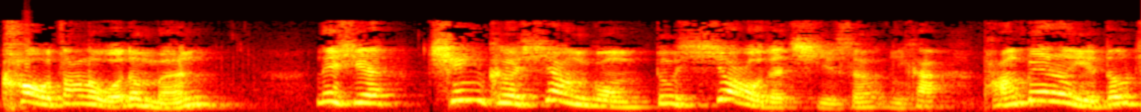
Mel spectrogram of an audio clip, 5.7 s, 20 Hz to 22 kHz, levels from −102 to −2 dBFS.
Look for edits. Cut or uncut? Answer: uncut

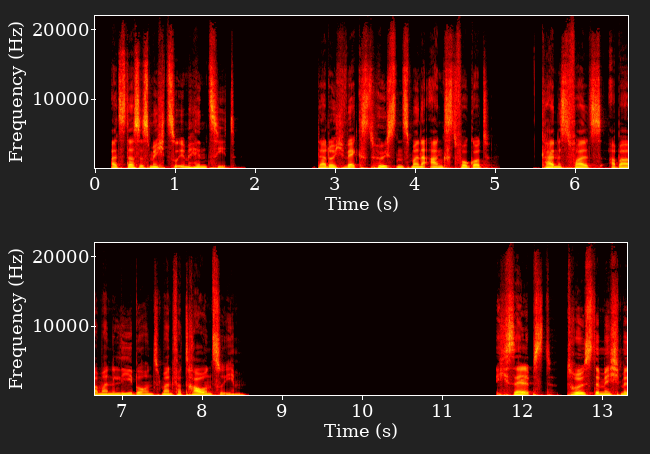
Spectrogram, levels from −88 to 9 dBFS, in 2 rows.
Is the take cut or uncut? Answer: cut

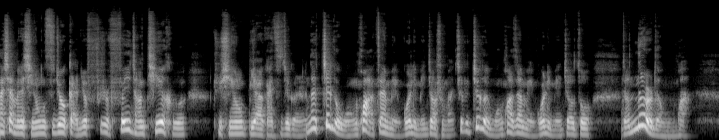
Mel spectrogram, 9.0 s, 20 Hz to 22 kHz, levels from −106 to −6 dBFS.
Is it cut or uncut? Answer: cut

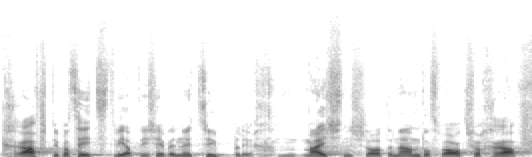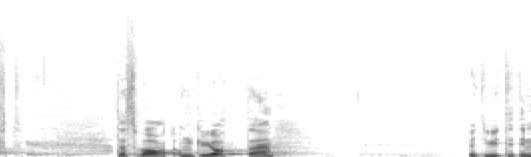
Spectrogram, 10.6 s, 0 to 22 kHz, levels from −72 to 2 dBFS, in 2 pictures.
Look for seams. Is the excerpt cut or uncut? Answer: cut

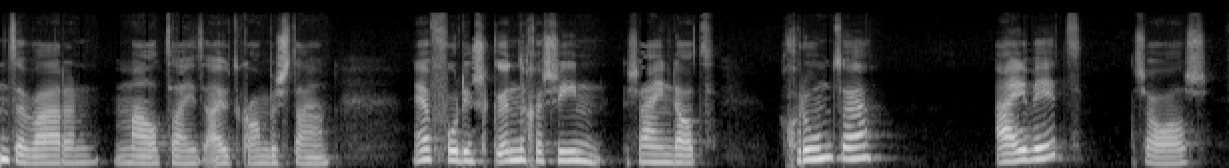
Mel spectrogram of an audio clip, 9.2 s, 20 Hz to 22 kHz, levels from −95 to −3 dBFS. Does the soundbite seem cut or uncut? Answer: uncut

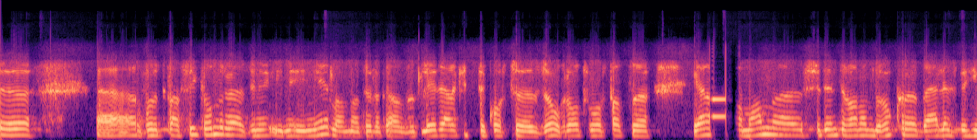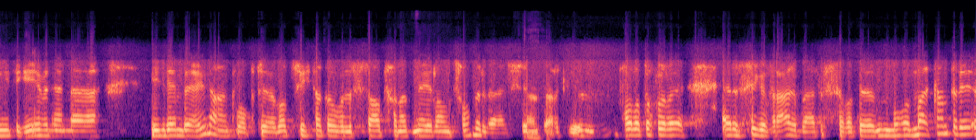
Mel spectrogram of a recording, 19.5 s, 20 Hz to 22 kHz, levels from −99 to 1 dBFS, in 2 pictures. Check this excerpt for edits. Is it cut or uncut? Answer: uncut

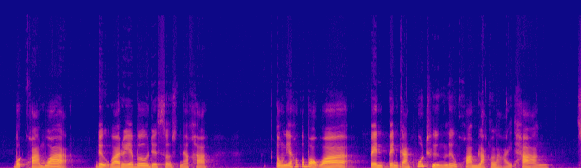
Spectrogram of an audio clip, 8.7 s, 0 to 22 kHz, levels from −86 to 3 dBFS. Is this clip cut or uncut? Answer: uncut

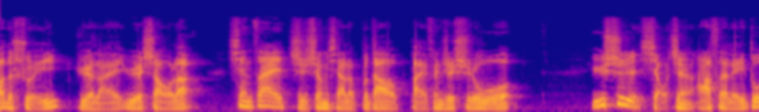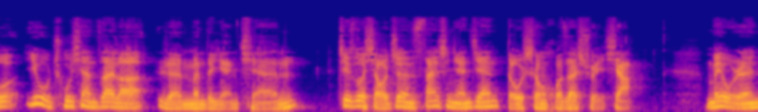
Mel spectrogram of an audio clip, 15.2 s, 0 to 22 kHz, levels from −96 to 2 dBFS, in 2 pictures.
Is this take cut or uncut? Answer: cut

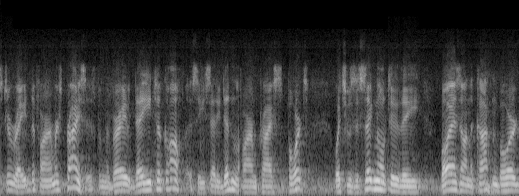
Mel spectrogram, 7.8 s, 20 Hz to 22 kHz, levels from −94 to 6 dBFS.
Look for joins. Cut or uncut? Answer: cut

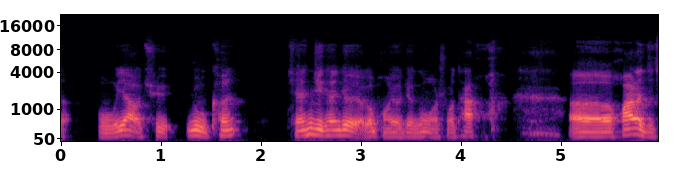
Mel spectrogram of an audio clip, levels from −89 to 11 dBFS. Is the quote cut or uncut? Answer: uncut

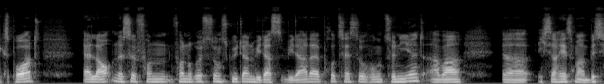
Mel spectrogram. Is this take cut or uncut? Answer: uncut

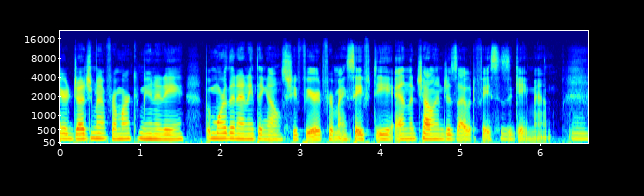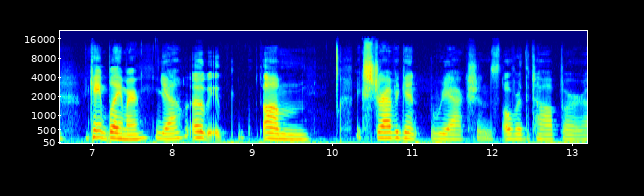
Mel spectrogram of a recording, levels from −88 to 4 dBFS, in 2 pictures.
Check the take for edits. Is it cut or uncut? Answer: cut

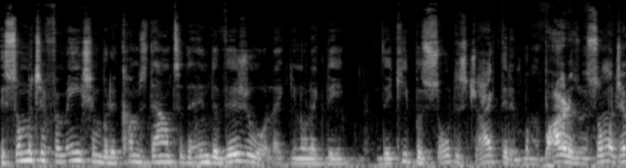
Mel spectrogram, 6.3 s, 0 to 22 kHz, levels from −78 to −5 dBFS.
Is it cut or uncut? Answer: uncut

